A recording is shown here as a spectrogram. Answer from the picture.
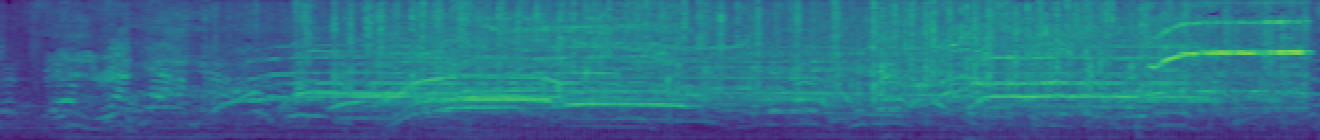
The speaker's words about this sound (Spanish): Gritos de alegría, pitos, porque afortunadamente ese bebé se encuentra en buen estado.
